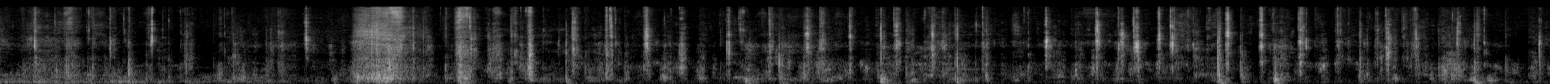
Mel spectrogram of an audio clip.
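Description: Close-miked eating sounds of two people eating rice and curry by hand: a dense, irregular run of wet chewing and lip-smacking clicks, with a louder breathy rush about four seconds in.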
